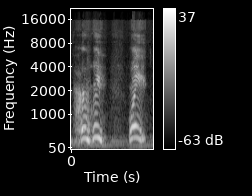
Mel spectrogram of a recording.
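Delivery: high, startled wait, are we, wait; confused double take. Retold or imitated. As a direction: catch yourself mid-thought in shock. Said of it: "I was like".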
